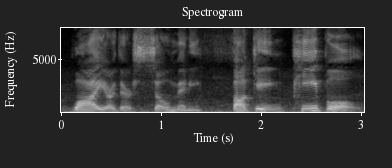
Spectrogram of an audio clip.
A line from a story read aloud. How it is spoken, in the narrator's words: Hoshiyumi shouts, seemingly to everyone in the immediate vicinity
